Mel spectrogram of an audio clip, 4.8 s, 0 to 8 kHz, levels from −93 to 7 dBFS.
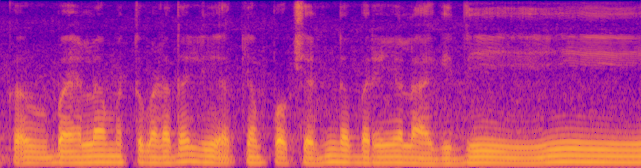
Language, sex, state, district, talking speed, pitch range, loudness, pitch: Kannada, male, Karnataka, Koppal, 75 wpm, 100-110 Hz, -16 LUFS, 105 Hz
